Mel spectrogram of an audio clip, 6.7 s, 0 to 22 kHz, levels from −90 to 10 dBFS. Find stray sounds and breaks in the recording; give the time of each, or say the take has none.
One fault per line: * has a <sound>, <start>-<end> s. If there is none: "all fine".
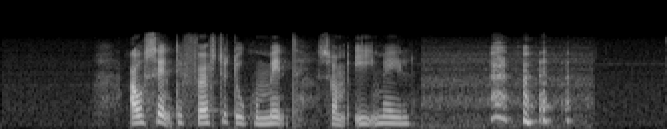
* has a laugh, 4.9-5.7 s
